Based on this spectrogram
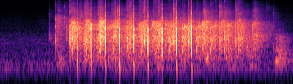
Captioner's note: graduands applauding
